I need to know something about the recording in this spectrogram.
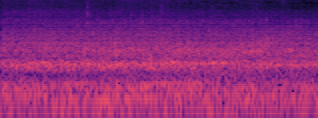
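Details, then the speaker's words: Lexus with open front and rear differentials and an unlocked transfer case, turning in a tight parking-lot circle: steady, even drive noise with no chirp, hop or binding, normal operation. "really there is no chirping there's no real binding here the vehicle is turning just fine and that's because the differential in the transfer case is allowing the front and rear drive shafts to spin at different rates"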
